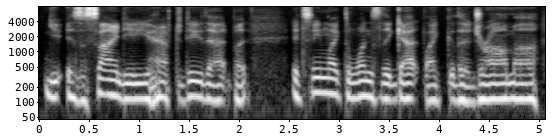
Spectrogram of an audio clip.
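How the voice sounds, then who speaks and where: Mellow-voiced man hosting a radio interview. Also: mid-range voice, steady tone, no room sound. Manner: halting, friendly interviewer with many fillers. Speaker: interview host.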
